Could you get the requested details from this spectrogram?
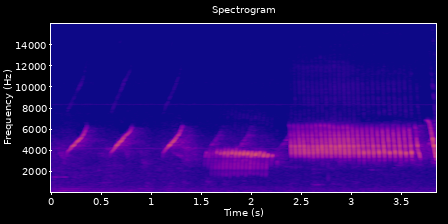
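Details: Canary song played to tutor other canaries into singing: three quick rising whistled sweeps, then a rapid buzzy pulsed trill, switching to a higher, brighter fast-rolling trill that runs to the end, with no other sounds.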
